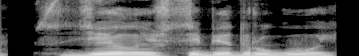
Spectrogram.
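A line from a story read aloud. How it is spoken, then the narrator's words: Muttered. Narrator (Russian): буркнул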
